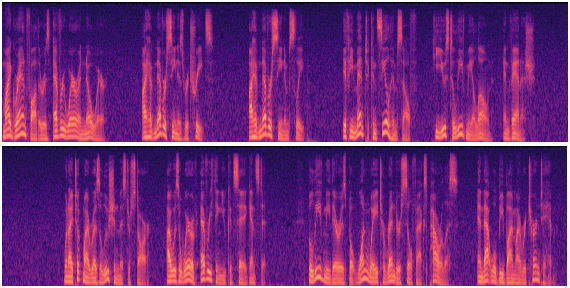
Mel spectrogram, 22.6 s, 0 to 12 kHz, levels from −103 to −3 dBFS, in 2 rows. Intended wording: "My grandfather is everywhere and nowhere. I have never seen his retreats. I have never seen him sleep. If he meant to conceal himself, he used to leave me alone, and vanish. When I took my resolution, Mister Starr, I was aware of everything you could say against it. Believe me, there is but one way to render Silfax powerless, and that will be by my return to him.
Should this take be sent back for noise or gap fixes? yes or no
no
